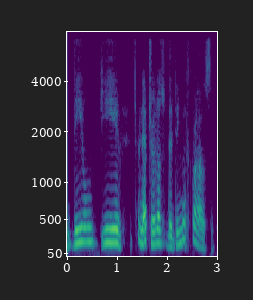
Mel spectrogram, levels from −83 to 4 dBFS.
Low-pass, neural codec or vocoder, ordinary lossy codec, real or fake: 7.2 kHz; codec, 16 kHz in and 24 kHz out, 0.4 kbps, LongCat-Audio-Codec, four codebook decoder; MP3, 32 kbps; fake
